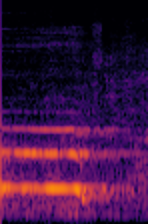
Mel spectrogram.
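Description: A mimicry artist imitates a dog howling on stage, giving one sustained, wavering howl that is close and clear, then fades out.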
